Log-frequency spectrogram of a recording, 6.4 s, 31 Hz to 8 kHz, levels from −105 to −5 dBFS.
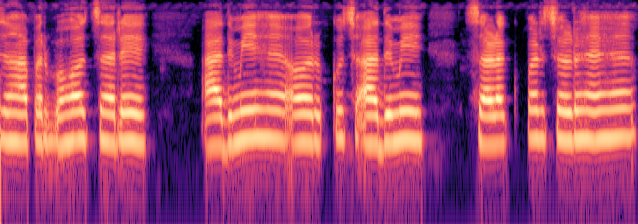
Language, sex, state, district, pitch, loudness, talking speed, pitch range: Hindi, female, Jharkhand, Palamu, 250 Hz, -14 LUFS, 130 wpm, 235-260 Hz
